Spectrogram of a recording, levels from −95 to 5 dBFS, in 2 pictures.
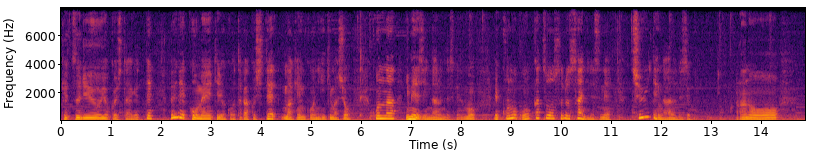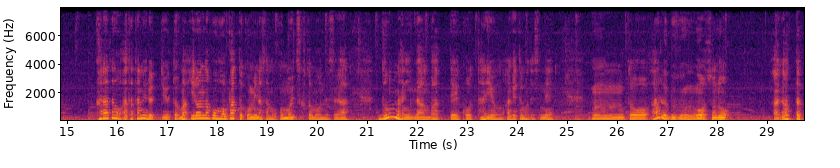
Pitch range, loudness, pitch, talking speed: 80-130 Hz, -24 LUFS, 85 Hz, 300 characters per minute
